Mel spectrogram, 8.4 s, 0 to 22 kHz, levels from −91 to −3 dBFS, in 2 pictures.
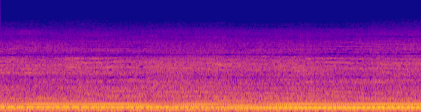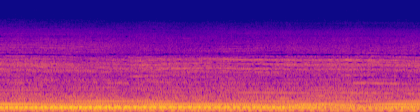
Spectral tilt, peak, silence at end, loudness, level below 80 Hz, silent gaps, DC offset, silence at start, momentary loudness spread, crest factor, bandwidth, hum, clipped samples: -9 dB/octave; -6 dBFS; 0 s; -21 LUFS; -36 dBFS; none; under 0.1%; 0 s; 5 LU; 12 dB; 7 kHz; none; under 0.1%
